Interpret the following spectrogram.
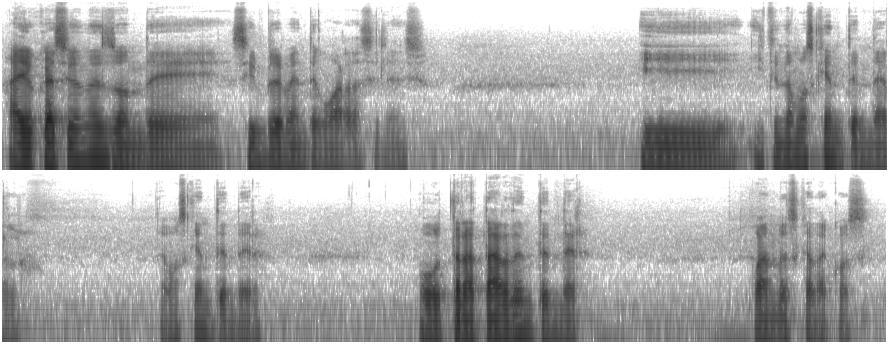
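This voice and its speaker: Podcast host, affirming. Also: male voice, mid-range voice, little pitch movement, takes it slowly, creaky, pauses often, a little hiss or hum. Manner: asks and affirms, echoes the guest. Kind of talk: podcast interview.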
